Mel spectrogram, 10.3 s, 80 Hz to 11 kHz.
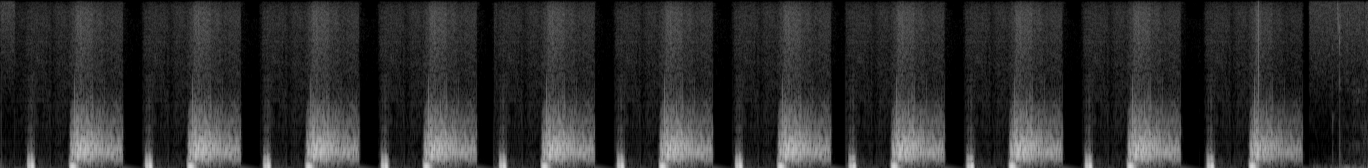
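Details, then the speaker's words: Aortic regurgitation: soft, high-pitched, blowing decrescendo diastolic murmur after the second sound along the left sternal border, regular rate near 67 a minute. The breath-like pitch is easily overlooked and is heard more easily in held expiration than during breathing. "this murmur has a pitch similar to respiratory sounds and can be overlooked unless the clinician listens to the patient in held expiration"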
